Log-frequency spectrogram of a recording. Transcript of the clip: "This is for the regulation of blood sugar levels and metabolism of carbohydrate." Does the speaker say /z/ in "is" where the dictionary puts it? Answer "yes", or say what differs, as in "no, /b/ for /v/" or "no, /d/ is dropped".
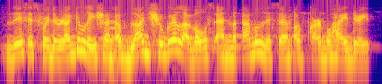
no, /s/ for /z/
